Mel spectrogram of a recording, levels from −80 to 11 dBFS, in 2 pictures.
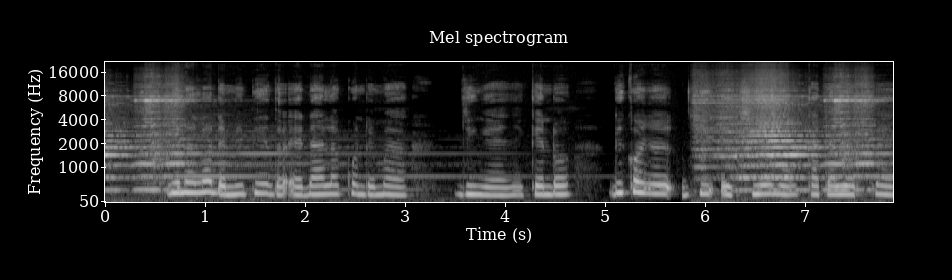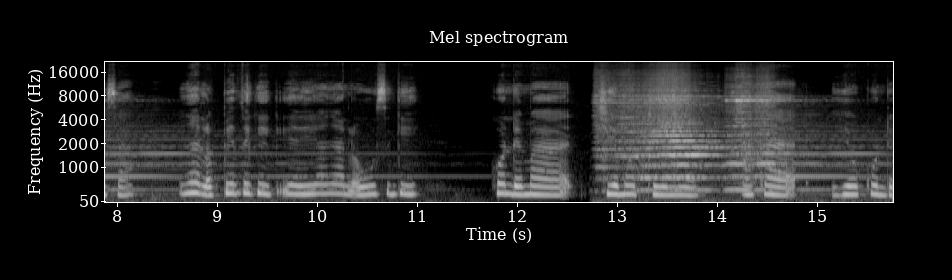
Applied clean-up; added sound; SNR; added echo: none; Screech; 4 dB; none.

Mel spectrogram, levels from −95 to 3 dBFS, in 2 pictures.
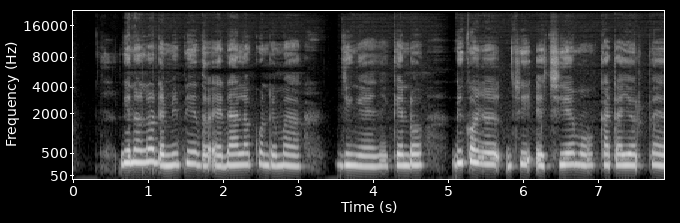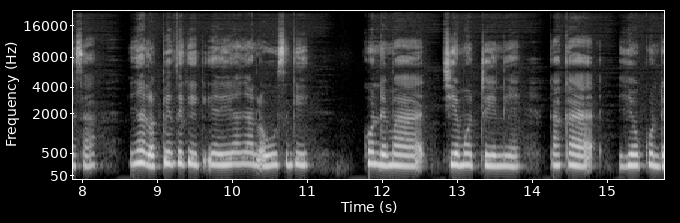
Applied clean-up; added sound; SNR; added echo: none; none; none; none.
